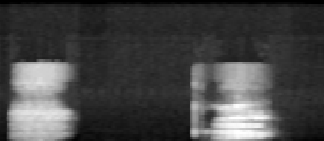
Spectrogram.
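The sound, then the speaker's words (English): Deep breathing at the start of a wellness talk: two long, breathy rushes of air separated by a short silence, the second fuller and ending in a sighing release. Both are heard alone, with no talk over them. “Why don't you take a nice deep breath with me?”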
